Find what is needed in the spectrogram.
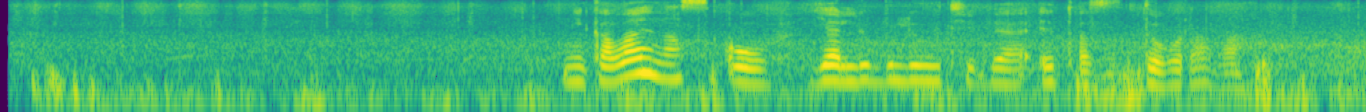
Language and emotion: Russian, positive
